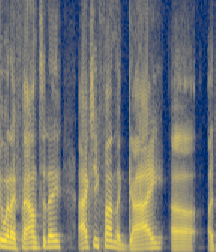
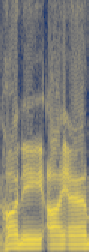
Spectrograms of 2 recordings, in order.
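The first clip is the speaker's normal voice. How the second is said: machine-like, synthetic robotic voice. Describing a supposed passenger's phone call, robotic voice imitation. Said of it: "it sounded like a damn robot".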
